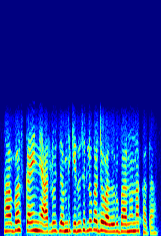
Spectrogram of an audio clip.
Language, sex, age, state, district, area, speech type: Gujarati, female, 18-30, Gujarat, Narmada, urban, conversation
